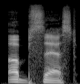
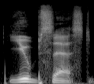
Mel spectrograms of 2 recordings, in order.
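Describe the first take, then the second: First: The word starts with a plain 'ob' sound. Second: The word starts with a 'you' sound. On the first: "quote-unquote obsessed" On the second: "if you prefer the pronunciation, you-bsessed, because they spell it with a U"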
